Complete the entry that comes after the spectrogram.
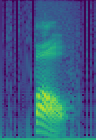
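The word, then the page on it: bao: tone 4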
